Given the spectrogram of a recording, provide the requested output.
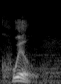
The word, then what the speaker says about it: Quil: on the second syllable for quill it's quill with a short sharp sound thanks for bringing this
